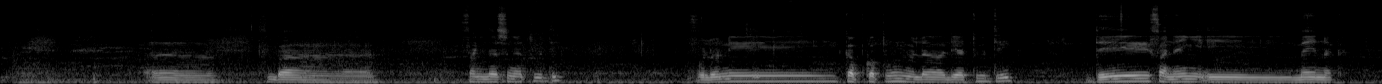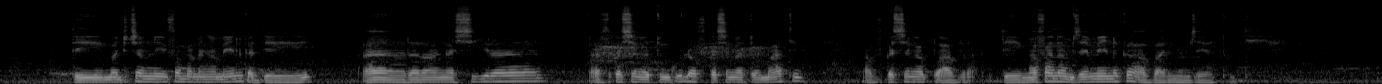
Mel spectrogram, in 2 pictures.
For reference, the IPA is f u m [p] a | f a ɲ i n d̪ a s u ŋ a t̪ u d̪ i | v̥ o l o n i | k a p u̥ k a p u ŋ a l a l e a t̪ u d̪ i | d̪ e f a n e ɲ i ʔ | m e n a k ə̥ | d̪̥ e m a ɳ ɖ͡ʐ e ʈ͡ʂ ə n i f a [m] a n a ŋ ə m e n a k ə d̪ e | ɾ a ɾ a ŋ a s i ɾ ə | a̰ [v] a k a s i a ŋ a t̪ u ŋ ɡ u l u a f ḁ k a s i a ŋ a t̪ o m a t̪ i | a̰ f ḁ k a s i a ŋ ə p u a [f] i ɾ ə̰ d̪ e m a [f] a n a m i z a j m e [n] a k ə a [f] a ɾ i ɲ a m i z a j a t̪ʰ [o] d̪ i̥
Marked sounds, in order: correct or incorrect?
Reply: incorrect: b, correct, incorrect: f, incorrect: v, correct, correct, incorrect: v, incorrect: u

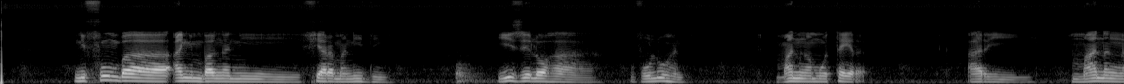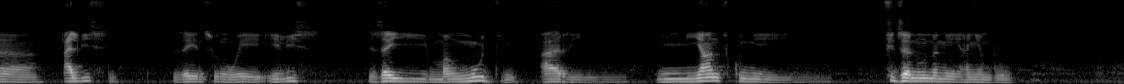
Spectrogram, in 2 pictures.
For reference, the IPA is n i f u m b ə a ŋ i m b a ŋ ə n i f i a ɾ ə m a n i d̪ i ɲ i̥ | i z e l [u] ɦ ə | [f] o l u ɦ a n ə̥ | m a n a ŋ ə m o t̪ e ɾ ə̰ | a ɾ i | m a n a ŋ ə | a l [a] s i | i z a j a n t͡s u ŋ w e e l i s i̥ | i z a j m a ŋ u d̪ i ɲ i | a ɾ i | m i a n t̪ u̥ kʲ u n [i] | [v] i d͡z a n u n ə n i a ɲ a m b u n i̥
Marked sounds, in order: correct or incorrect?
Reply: incorrect: o, incorrect: v, incorrect: i, correct, incorrect: f

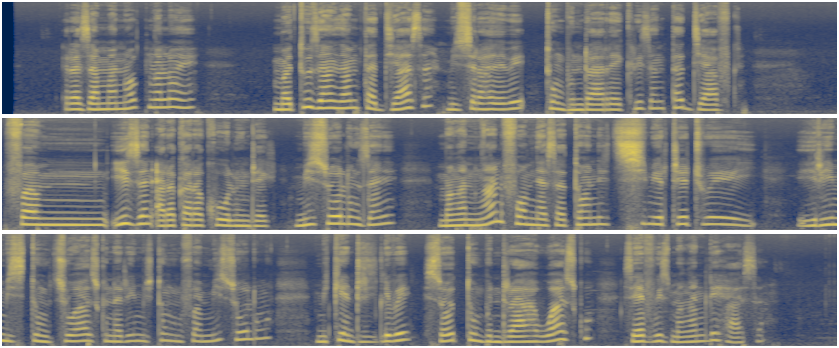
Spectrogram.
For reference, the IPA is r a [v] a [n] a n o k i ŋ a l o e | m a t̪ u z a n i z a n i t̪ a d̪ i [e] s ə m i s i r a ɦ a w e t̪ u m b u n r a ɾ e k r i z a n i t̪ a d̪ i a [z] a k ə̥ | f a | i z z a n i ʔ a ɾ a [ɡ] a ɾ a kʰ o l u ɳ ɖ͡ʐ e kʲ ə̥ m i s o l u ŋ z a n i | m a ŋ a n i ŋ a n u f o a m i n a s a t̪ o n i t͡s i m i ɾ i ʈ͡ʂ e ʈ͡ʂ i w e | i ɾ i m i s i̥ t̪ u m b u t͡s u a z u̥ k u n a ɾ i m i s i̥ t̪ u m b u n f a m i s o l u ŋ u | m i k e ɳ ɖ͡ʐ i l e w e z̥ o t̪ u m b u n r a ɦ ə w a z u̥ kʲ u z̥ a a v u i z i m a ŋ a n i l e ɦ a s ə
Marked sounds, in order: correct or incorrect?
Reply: incorrect: z, incorrect: m, incorrect: a, incorrect: v, incorrect: k

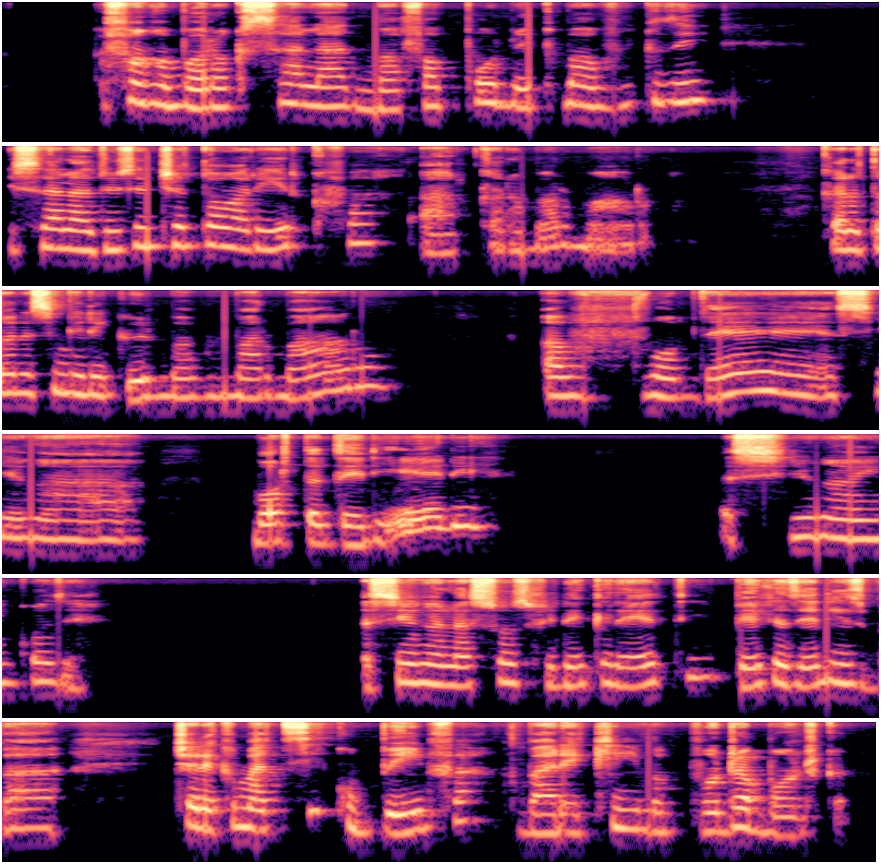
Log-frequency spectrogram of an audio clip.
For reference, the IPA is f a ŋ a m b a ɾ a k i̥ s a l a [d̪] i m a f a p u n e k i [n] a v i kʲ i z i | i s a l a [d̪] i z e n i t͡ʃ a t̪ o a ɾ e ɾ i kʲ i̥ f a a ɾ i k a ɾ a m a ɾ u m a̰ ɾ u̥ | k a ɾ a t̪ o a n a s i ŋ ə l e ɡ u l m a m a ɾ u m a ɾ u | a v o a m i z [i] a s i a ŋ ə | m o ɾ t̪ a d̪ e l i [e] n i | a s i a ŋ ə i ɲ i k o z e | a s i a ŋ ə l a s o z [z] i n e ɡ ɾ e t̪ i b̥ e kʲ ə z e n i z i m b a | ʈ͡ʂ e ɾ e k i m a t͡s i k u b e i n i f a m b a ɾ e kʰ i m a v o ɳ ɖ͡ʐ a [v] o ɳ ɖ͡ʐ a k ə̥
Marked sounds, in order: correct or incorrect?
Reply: correct, incorrect: m, correct, incorrect: e, correct, incorrect: v, incorrect: b

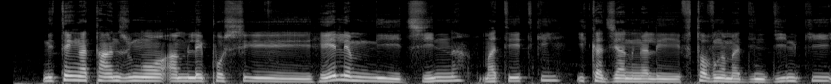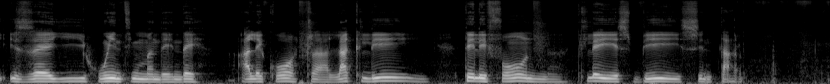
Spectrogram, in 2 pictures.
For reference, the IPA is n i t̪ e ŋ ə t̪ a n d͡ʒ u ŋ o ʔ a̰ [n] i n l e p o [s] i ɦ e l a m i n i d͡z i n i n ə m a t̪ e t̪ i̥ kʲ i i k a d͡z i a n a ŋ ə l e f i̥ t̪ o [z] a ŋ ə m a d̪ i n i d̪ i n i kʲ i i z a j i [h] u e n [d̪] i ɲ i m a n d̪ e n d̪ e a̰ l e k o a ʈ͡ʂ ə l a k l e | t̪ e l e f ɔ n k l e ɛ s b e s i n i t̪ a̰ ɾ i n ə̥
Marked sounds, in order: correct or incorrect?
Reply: incorrect: m, correct, incorrect: v, correct, incorrect: t̪

